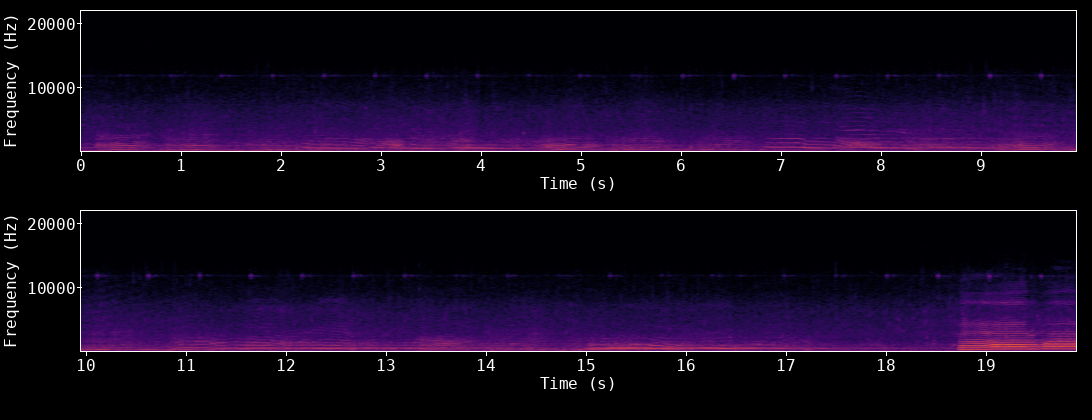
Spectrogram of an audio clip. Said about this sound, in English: in which she sings with humpback whale songs recorded with a hydrophone.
